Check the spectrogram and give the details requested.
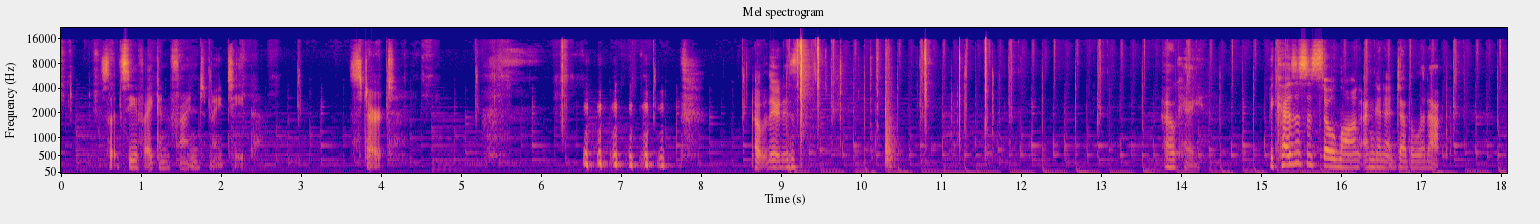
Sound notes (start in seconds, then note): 6.6 laughs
